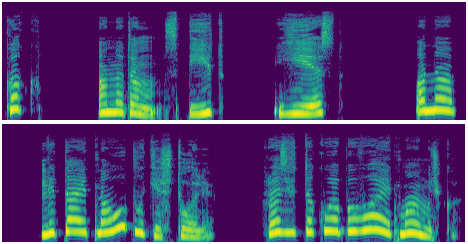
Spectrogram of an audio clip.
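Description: A woman putting on a high, wondering little girl. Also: animated, dark tone, dry recording, studio quality, heavily acted. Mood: puzzled, wondering. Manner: questioning, drawn-out childlike phrasing. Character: small girl, earnest and puzzled. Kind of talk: audiobook character voice.

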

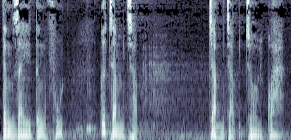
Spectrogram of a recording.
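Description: A man narrates a ghost story in a lowish voice. His pitch swings widely as he leans into the drama. The delivery stays expressive and storytelling throughout. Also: slow, slight background noise.

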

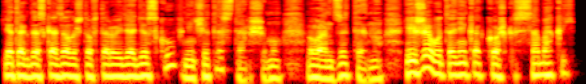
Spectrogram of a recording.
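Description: A man reading aloud voices a proud, sharp-tongued young noblewoman who runs a grand household, raising his voice and speaking bitterly. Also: medium pitch, steady tone, brisk, husky, dry recording, studio quality, natural voice. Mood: arguing. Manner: imperious, bitter, scolding.

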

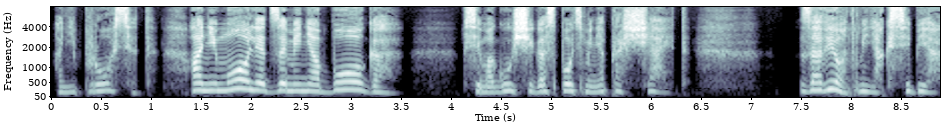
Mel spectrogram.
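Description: Woman reading a dying young king, hushed. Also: medium pitch, steady tone, slow pace, husky, no room sound, studio quality. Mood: hushed prayerful. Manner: faint, hushed, partly whispered prayer.

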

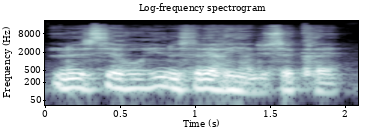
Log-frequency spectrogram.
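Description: A man reading a classic novel aloud as audiobook narrator, steady and measured. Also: mid-range voice, slightly rough.

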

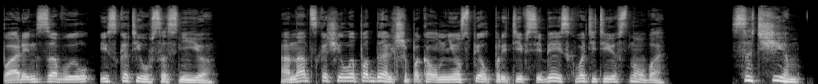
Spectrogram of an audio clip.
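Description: A man narrating an audiobook in a steady storytelling delivery. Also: medium pitch, brisk. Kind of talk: scripted narration.

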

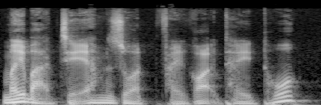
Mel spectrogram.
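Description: A man's voice: extremely low pitch, very animated, fast talker, no echo, clean studio sound. A man narrating a horror story in a vivid, theatrical, gory way.

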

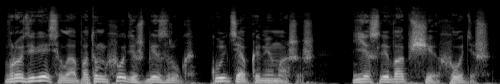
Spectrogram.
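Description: A man's voice: fairly low pitch, animated, normal speed, no echo, lightly acted. Guy doing a dry sarcastic officer, plain voice, dead close mic. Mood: wry. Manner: sardonic. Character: dry, sardonic male partisan officer.

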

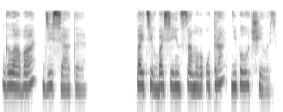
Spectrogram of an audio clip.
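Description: A woman reading a first-person romance novel aloud, with an expressive narration style. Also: medium pitch, a little fast. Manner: expressive reading, voicing the heroine with passion. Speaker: audiobook narrator.

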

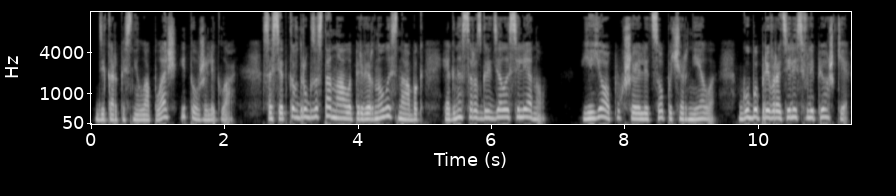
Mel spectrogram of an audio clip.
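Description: A woman reading a fantasy novel aloud as an audiobook narrator, with expressive storytelling. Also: mid-range voice, moderate pace, dry recording, studio quality. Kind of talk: scripted narration.

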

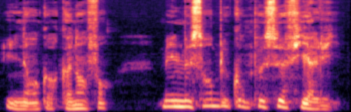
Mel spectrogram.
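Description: A man reading an audiobook, voicing a formal, measured old English lawyer. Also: medium pitch, sing-song, warm tone, breathy edge, no echo, studio quality, pitched above the performer's own voice. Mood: earnest.

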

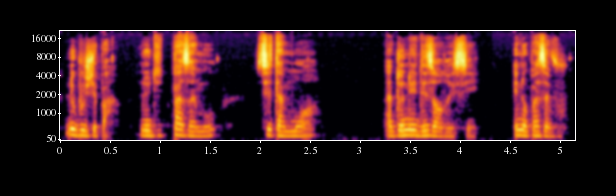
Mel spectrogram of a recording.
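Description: A woman voicing an anxious, pale male crown prosecutor in an audiobook, commanding and then hushed. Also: on the low side, level tone, normal speed, breathy edge.

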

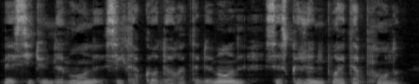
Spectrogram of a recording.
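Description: A man's voice: lowish voice, fairly quick, mellow, slightly rough. A man reading a dry, sober Quaker clerk. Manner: dry, brief, formal speech.

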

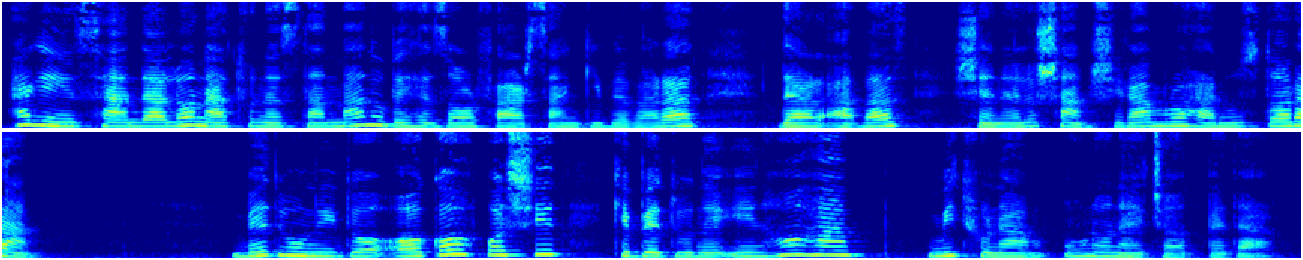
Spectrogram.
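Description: A woman's voice: mid-range voice, lightly acted. A woman voicing a proud, hot-tempered young prince in a storybook reading, with indignant outbursts. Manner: indignant, self-pitying outbursts.

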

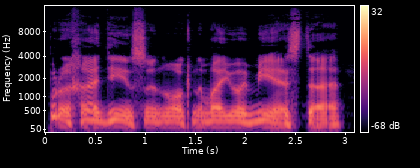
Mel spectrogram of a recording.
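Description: A man voicing a kind-hearted old woman in a queue, speaking softly. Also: extremely high pitch, takes it slowly, creaky, no echo, studio quality, voice pushed up, exaggerated voice. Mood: kindly.

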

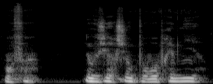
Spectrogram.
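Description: A man's voice: medium pitch, fairly even intonation, brisk, warm tone, slightly rough, pitched above the performer's own voice, close to an everyday voice. A man reading aloud, voicing a grumbling middle-aged male pharmacist who blusters and exclaims.

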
